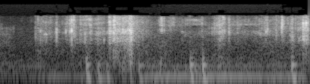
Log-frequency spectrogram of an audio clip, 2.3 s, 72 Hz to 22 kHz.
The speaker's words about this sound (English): That's me ripping up friggin' Incredible Hulk 612. I am so mad.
